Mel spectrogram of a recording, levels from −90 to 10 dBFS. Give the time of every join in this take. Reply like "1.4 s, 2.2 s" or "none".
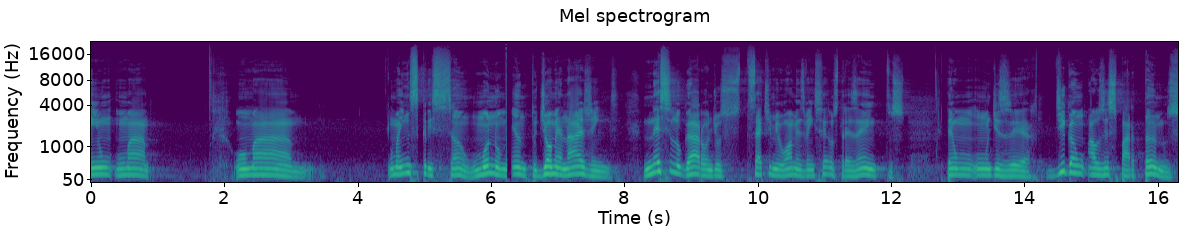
none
